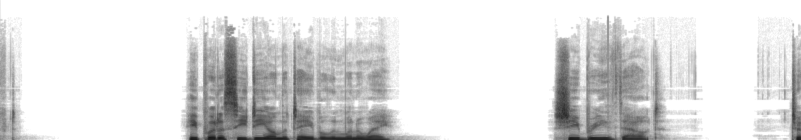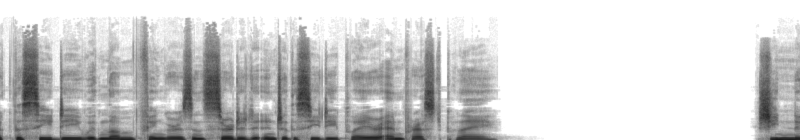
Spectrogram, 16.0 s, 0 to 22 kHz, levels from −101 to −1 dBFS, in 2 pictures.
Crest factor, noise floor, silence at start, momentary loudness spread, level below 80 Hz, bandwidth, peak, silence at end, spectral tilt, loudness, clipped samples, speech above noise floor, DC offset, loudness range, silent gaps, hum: 16 dB; -71 dBFS; 1.9 s; 9 LU; -66 dBFS; 17 kHz; -4 dBFS; 0 s; -4.5 dB/octave; -19 LUFS; under 0.1%; 53 dB; under 0.1%; 6 LU; 4.49-5.47 s, 7.08-7.52 s, 13.44-15.51 s; none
